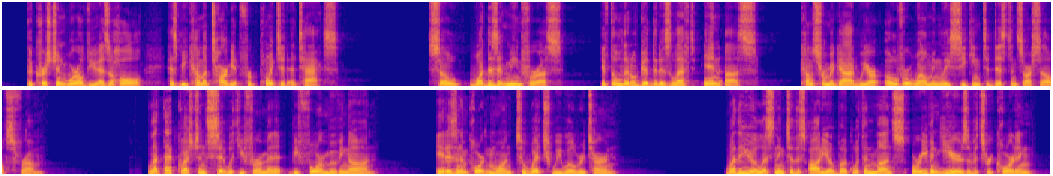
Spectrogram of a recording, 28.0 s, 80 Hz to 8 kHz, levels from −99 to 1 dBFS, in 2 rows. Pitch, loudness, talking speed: 135 Hz, -19 LUFS, 165 wpm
